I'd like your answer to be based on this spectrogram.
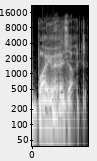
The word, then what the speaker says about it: Biohazard: Du hast es nicht ganz richtig ausgesprochen. Man sagt nämlich Biohazard.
